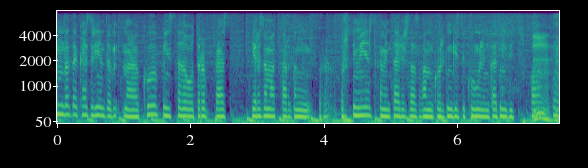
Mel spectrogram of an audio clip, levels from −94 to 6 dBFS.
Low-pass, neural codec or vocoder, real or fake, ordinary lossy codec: 7.2 kHz; none; real; none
